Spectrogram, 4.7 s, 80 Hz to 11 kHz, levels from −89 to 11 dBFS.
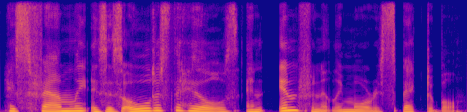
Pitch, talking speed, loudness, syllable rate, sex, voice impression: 195 Hz, 155 wpm, -18 LUFS, 4.8 syllables/s, female, feminine, middle-aged, tensed, powerful, slightly hard, slightly halting, raspy, intellectual, calm, friendly, slightly reassuring, elegant, lively, strict, sharp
